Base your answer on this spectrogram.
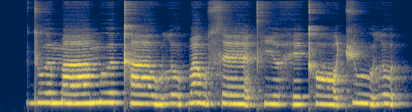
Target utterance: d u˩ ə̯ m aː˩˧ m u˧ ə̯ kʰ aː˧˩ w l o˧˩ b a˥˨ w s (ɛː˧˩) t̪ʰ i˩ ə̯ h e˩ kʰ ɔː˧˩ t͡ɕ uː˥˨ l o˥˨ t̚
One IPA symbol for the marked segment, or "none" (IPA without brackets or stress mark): ɛː˧˩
